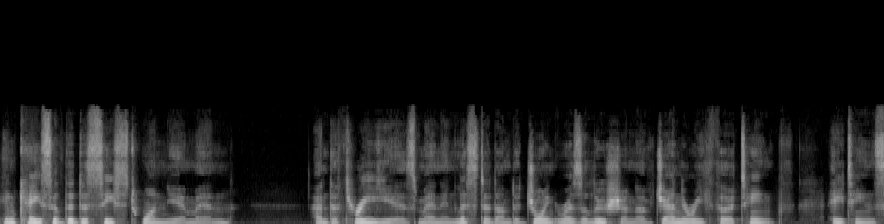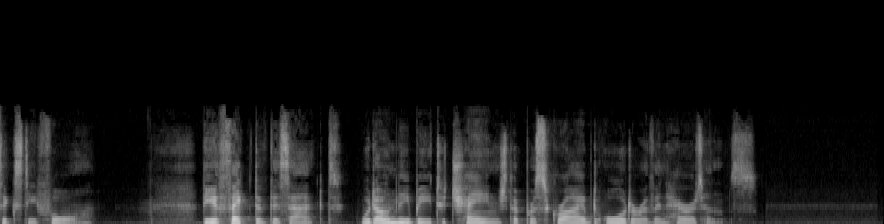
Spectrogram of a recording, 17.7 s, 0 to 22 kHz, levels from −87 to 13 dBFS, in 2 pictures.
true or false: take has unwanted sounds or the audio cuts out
false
